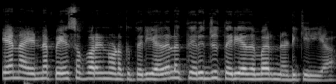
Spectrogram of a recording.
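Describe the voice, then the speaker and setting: A woman doing a young man in a cartoon romance, insistent and pleading with the girl he loves. The voice sits fairly high but barely rises or falls, holding one earnest, teary register throughout. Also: little pitch movement, moderate pace, natural voice. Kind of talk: cartoon love-story voice acting.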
